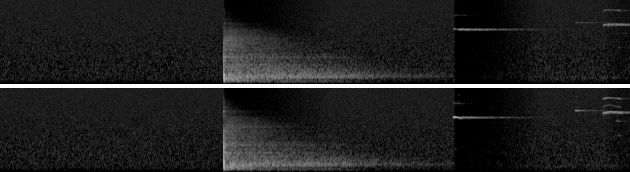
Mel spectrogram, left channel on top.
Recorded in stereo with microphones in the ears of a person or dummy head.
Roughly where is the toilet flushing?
I don't hear a toilet flushing.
